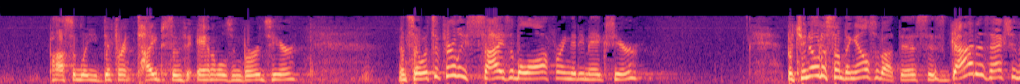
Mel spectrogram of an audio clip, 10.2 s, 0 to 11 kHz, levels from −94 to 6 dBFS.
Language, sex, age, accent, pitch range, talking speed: English, male, 40-59, American, 200-275 Hz, 175 wpm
